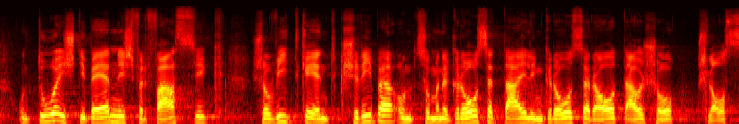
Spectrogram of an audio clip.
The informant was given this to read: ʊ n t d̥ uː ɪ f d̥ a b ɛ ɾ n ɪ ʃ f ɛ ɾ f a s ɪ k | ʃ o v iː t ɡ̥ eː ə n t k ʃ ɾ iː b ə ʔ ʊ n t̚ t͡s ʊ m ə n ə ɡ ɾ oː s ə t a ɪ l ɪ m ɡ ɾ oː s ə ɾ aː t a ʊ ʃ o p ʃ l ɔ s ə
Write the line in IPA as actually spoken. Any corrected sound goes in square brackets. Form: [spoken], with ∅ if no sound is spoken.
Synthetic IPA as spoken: ʊ n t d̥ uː ɪ [ʃ] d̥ [i] b ɛ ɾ n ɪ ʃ f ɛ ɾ f a s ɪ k | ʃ o v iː t ɡ̥ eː ə n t k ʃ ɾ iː b ə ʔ ʊ n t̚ t͡s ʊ m ə n ə ɡ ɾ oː s ə t a ɪ l ɪ m ɡ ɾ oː s ə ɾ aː t a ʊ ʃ o p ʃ l ɔ s ə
